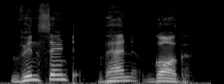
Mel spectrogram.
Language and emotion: Marathi, neutral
